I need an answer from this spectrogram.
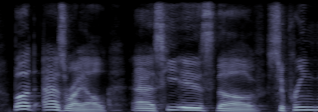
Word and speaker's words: Azrael: And yes, to everyone else, Azrael is a Hebrew name. It is a biblical name too, so it's said different than kind of how it's spelt. But Azrael, as he is the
